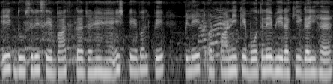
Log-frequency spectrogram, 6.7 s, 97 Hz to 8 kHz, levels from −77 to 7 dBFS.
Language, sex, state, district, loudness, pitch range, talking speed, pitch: Hindi, female, Bihar, Katihar, -15 LUFS, 185-205 Hz, 170 wpm, 195 Hz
